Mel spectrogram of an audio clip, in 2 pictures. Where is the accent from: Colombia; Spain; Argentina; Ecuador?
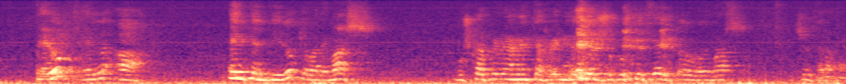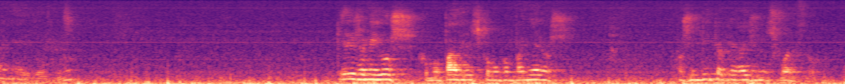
Spain; Catalonia; como él es catalán y también soy catalán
